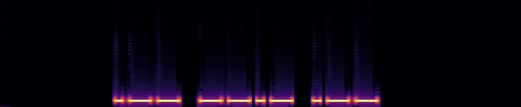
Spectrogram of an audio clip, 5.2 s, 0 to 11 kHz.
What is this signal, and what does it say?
Morse code, heard as a keyed tone, about 17 wpm, 700 Hz. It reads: WQW
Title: USA Call Sign Postfixes - 3 Letters 17wpm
